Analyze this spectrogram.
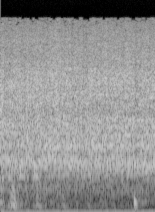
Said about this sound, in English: The crowd went wild.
